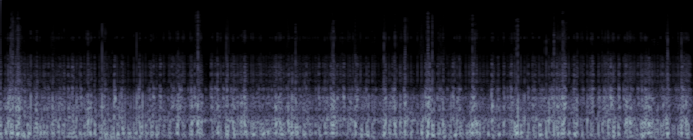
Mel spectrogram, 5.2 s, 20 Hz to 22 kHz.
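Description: Yamaha GP1200 WaveRunner's two-stroke triple engine running steadily under way, heard from a camera mounted on the craft together with wind and water noise.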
